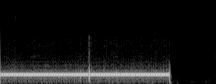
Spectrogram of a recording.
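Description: A phone ringing tone heard down the line: one steady, clear electronic tone holding for nearly two seconds before cutting off abruptly into silence, with no voices.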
